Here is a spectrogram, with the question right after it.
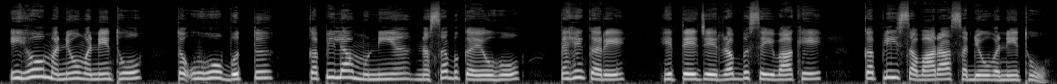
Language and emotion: Sindhi, neutral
